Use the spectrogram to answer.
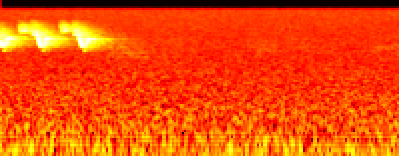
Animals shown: Ovenbird (Seiurus aurocapilla)

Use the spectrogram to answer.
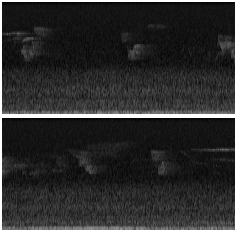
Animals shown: American Robin (Turdus migratorius), Black-throated Blue Warbler (Setophaga caerulescens), Black-throated Green Warbler (Setophaga virens), Red-eyed Vireo (Vireo olivaceus)

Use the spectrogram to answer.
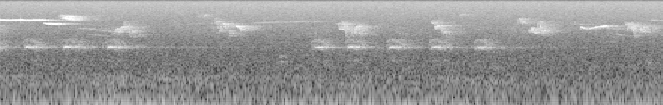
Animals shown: Red-eyed Vireo (Vireo olivaceus), Eastern Wood-Pewee (Contopus virens), American Crow (Corvus brachyrhynchos), Black-throated Green Warbler (Setophaga virens)

